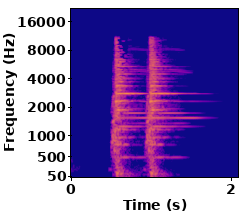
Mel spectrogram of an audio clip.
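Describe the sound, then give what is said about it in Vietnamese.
Two bright metallic clangs of metal weapons clashing, struck about half a second apart. Each is loud, with a shimmering ring that fades out over roughly half a second. “Thanh âm như thần binh lợi khí va chạm vào nhau”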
